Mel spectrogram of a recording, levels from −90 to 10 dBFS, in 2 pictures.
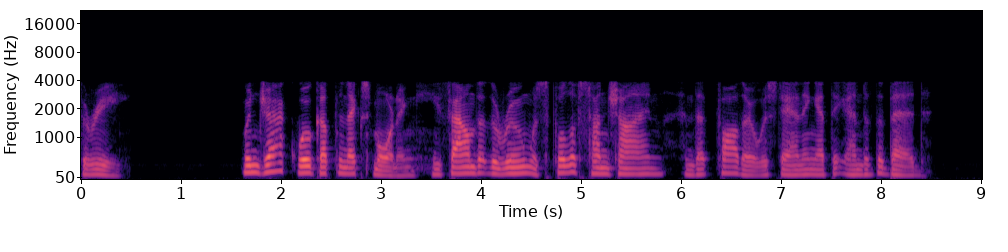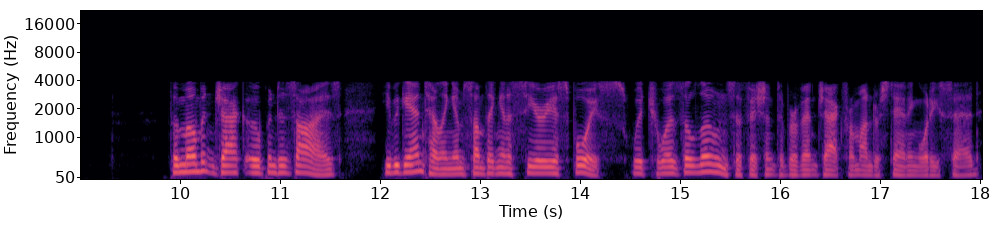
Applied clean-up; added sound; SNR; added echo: none; none; none; none.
